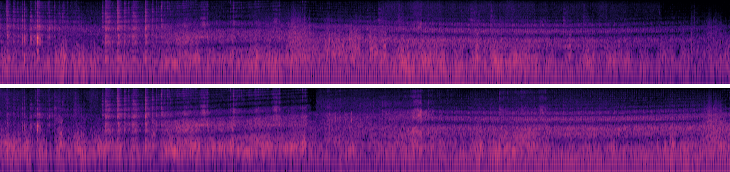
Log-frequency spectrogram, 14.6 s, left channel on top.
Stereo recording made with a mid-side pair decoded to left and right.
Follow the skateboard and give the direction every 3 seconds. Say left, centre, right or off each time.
left, right, right, right, off.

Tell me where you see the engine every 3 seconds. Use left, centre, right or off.
left, left, left, centre, right.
